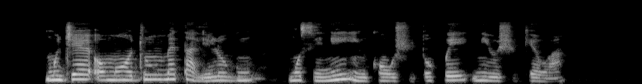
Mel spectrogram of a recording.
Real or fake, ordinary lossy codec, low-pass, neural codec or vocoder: real; none; 7.2 kHz; none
